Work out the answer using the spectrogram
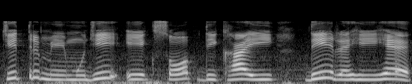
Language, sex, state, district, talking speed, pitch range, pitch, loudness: Hindi, female, Madhya Pradesh, Katni, 130 wpm, 220-260 Hz, 230 Hz, -16 LUFS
